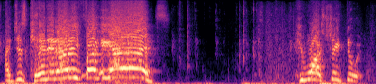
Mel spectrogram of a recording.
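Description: A man's voice: very high voice, expressive, unhurried, bright, forceful tone, slight background noise. A man streaming video games, a raging gamer who screams and swears at the game. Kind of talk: live game stream outburst.

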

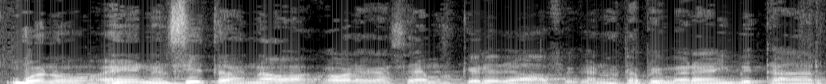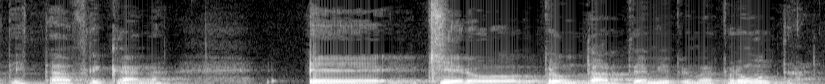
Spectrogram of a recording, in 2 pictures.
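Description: A man's voice: medium pitch, steady tone, brisk. A middle-aged man hosting a studio interview, chatty and friendly, asking questions and now and then slipping in an English word. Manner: warm, chatty questions with a little English mixed in. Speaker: interview host. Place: small indoor studio, seated. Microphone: lapel mic.

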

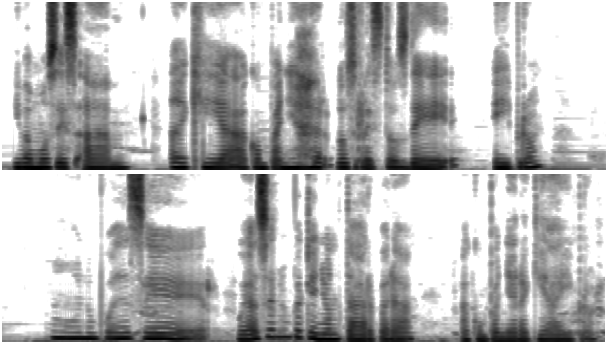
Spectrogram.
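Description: A woman's voice: mid-range voice, vocal fry, mellow. A woman giving chatty, emotional commentary while playing a life simulation game and talking to her viewers. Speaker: Sims let's-play creator. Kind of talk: casual gameplay commentary.

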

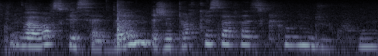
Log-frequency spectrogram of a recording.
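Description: A woman's voice: on the high side, moderate pace. A woman beauty vlogger giving a casual, candid makeup review, chatty and full of fillers and groaning exclamations. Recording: echoey room, faint noise.

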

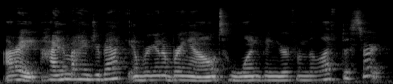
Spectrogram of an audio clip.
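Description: Her voice is medium-pitched, fairly quick and a bit bright. She is a children's librarian in her thirties leading storytime in a small library room, addressing preschoolers directly with questions and simple explanations.

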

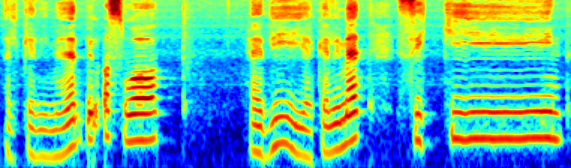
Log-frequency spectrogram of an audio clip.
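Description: A woman teaching a recorded lesson to small children. Her voice is mellow and warm and sits a little low. She praises them gently and stretches out sounds for them to repeat. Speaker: kindergarten Arabic teacher.

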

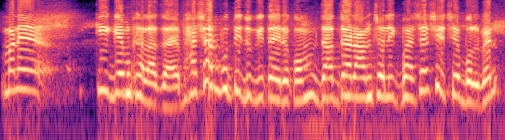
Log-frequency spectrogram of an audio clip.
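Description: A woman from Rangpur with a Mymensingh Bengali accent who talks with lively confidence in a comedy sketch. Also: sits high, moderate pace. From Rangpur, Bangladesh. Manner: lively, confident, proudly speaks her dialect. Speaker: sketch participant.

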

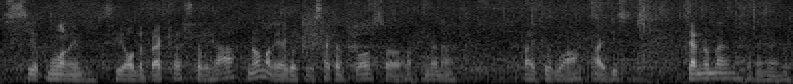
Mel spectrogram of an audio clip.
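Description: A middle-aged man from Spain, chatty and excitable, giving a casual walking vlog tour of a cafeteria, filmed on a phone at arm's length. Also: mid-range voice, vocal fry. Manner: chatty, excitable, lots of fillers. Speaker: vlogger touring the food halls. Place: indoor cafeteria and dining hall. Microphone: phone camera at arm's length. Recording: noisy phone recording.

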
